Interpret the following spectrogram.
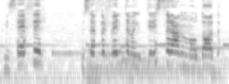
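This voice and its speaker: A woman playing a sharp-tongued Egyptian mother. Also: high-pitched, echoey room, lightly acted. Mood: angry. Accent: Egyptian Arabic. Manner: sharp, quick retorts. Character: hot-tempered wife and mother, sharp-tongued. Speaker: actor. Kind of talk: scripted web family drama. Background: background music.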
